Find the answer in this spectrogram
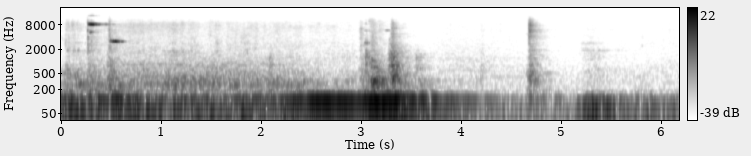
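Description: Small hydraulic elevator setting off: a sharp clunk, then a steady low hum from the drive that swells about three seconds in and eases off. A few more knocks come over the hum.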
